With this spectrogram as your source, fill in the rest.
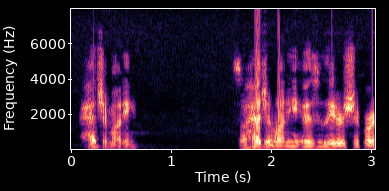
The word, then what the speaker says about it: hegemony: One, hegemony or hegemony. I've heard it pronounced both ways. I'm preferential to hegemony.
